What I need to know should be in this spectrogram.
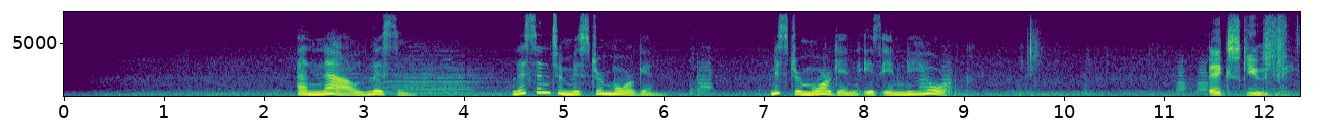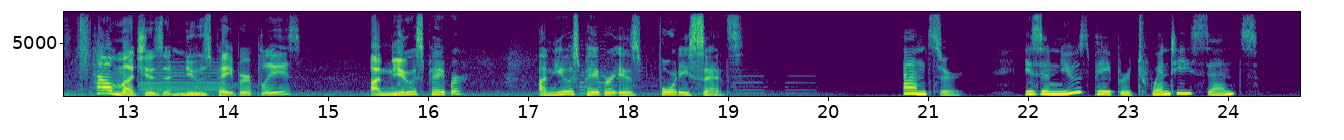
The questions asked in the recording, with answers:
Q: Is a newspaper 20 cents?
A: No, it's not.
